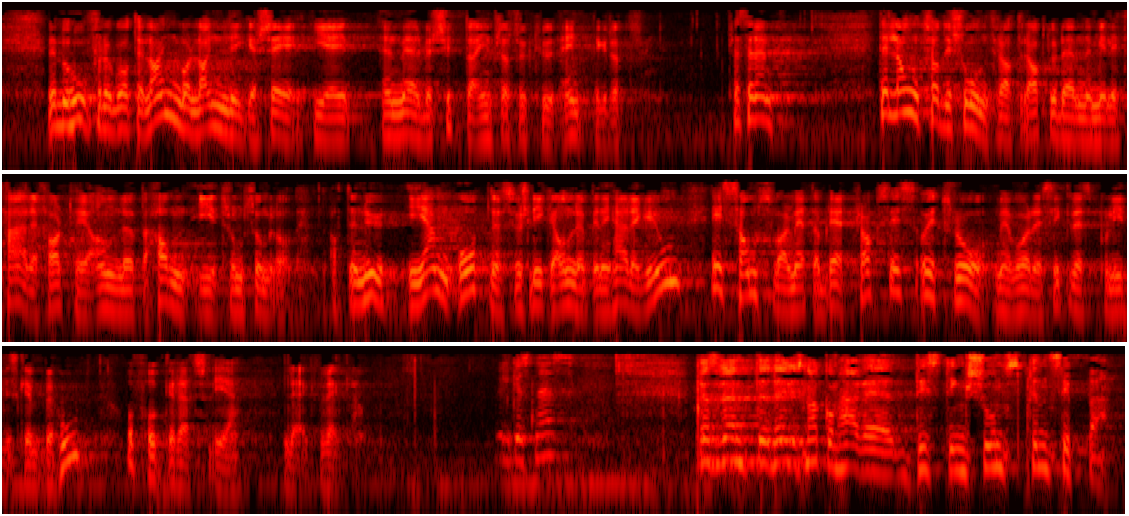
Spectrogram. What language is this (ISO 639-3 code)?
nor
